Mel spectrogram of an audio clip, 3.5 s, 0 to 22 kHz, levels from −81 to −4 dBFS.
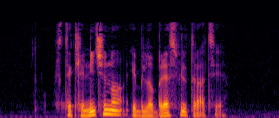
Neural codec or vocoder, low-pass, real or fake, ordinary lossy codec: none; 9.9 kHz; real; MP3, 48 kbps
